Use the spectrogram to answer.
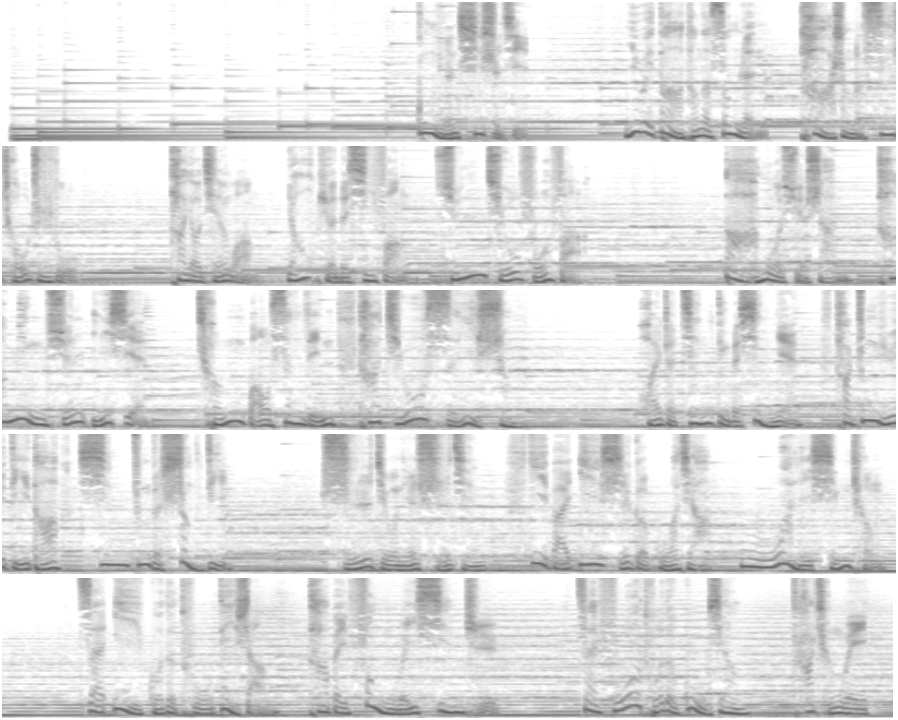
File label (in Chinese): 纪录片历史人物解说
